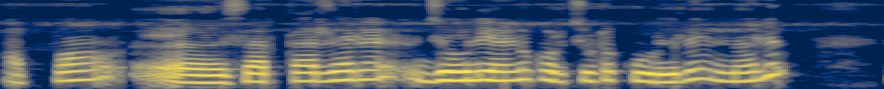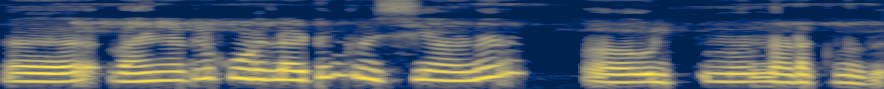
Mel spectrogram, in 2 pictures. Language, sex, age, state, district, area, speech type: Malayalam, female, 18-30, Kerala, Wayanad, rural, spontaneous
